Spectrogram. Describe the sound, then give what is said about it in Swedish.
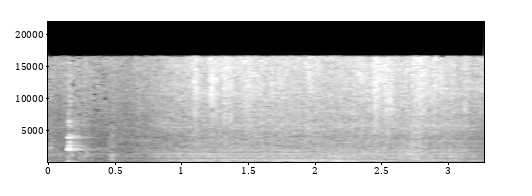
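Honeybees inside a hive box buzzing steadily as they fan their wings, a dense, continuous drone with a brief tap near the start and no speech. “Man ser det där biet som står med och blåser med vingarna.”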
